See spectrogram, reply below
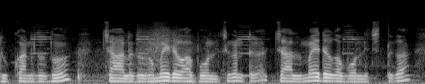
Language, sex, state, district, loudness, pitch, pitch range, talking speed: Wancho, male, Arunachal Pradesh, Longding, -16 LUFS, 145 Hz, 135-160 Hz, 180 wpm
